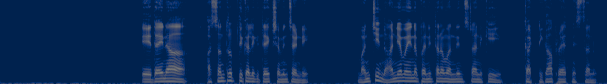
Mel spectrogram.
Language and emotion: Telugu, sad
